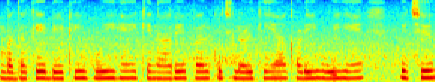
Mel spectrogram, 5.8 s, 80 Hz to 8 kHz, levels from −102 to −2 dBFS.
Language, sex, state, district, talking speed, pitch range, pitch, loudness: Hindi, female, Chhattisgarh, Rajnandgaon, 125 wpm, 230-245 Hz, 240 Hz, -16 LUFS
